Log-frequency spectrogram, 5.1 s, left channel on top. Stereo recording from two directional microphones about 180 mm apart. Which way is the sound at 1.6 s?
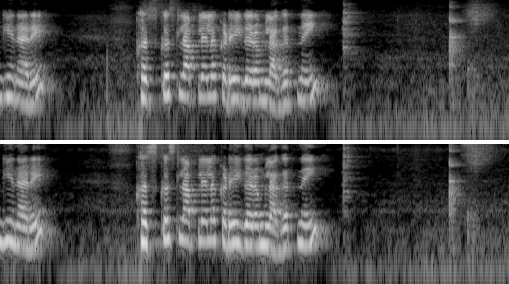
55° right (ahead or behind).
